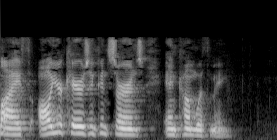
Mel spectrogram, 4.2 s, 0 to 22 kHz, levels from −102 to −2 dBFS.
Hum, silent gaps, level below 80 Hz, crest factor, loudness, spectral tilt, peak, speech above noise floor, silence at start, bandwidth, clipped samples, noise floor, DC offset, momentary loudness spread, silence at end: none; none; -70 dBFS; 16 dB; -25 LUFS; -5.5 dB/octave; -8 dBFS; 51 dB; 0 s; 7.6 kHz; under 0.1%; -75 dBFS; under 0.1%; 14 LU; 0.75 s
